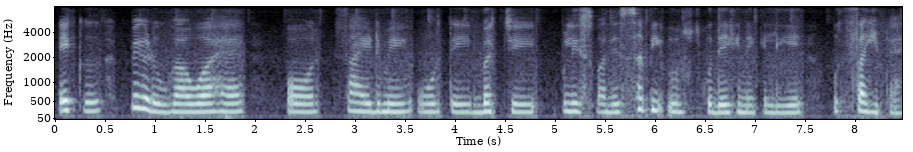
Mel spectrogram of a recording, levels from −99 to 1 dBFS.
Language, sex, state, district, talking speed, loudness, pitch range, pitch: Hindi, female, Haryana, Rohtak, 135 wpm, -19 LUFS, 210-225 Hz, 215 Hz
